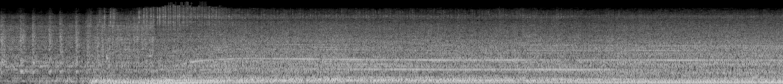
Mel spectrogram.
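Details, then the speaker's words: Generac Guardian 16 kW standby generator, refurbished after its battery exploded: a brief crank, then it catches and runs evenly under about 3000 W of heater load with a faint whine, shroud off. It starts, runs and puts out power properly. "so anyhow apparently runs and puts out power does everything it's supposed to"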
